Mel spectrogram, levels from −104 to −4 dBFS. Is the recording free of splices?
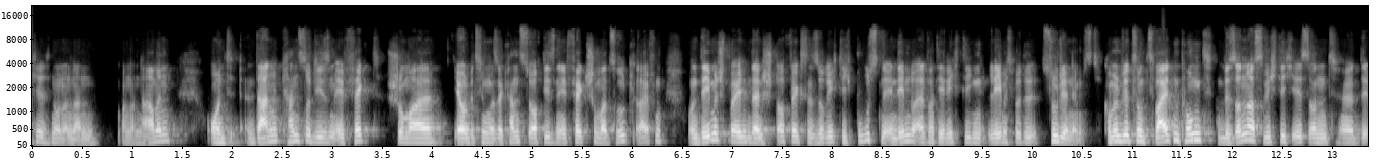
no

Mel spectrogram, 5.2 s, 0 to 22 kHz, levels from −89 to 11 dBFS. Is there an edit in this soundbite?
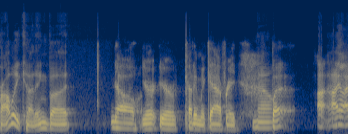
yes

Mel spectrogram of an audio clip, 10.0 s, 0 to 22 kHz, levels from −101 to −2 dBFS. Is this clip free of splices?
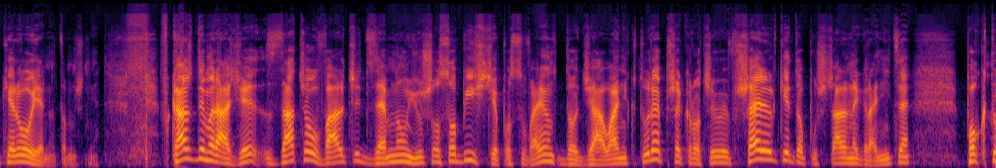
no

